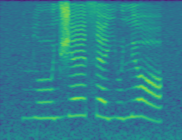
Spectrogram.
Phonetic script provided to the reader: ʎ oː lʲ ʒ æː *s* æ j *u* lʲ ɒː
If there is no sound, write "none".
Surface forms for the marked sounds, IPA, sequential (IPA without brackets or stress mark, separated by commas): s, u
